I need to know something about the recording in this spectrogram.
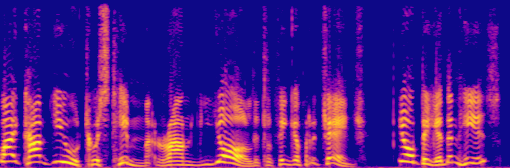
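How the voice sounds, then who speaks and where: A cutting, upper-class judge's wife, as a man puts her on speaks high and bright, her voice swooping with scorn. Her dry, close delivery keeps every barb crisp. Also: very animated, a little slow, no room sound, heavily acted. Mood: scornful. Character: haughty sharp-tongued judge's wife, middle-aged.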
